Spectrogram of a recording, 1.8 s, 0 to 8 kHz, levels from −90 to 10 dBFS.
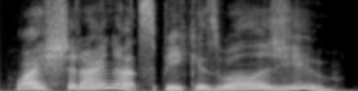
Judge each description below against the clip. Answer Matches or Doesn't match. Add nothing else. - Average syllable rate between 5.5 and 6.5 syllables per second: Matches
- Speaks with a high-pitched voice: Matches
